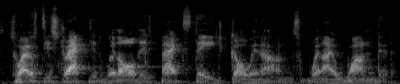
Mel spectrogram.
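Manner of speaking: polite apologetic detective, lightly voiced; lightly voiced Columbo. A narrator's reading. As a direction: read Columbo with a light put-on accent. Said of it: "Both the same accent".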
